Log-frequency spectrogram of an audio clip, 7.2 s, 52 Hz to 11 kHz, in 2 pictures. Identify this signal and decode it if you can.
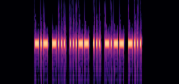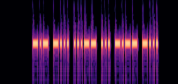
Morse code, heard as a keyed tone, about 45 wpm, 700 Hz. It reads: KB3SYB KB3SYB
